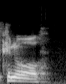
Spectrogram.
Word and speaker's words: Knoll: Have I pronounced that correctly? Knoll or Knoll? How do you do it? – It's Knoll. – Knoll. – Yep. – Cool. – So it looks like Knoll, and in American English, it's, you know, people say Knoll, and but it's Knoll.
